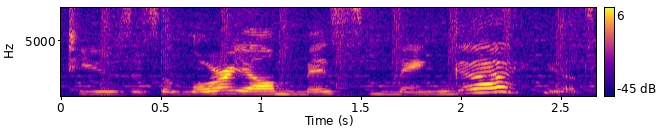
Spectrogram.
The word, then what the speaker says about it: Miss Manga: And the second one that I like to use is the L'Oreal Miss Manga, that's how you say it.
